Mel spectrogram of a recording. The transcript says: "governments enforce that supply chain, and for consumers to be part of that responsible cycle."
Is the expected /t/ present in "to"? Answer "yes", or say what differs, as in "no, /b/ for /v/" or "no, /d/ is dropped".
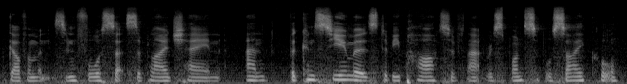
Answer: yes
